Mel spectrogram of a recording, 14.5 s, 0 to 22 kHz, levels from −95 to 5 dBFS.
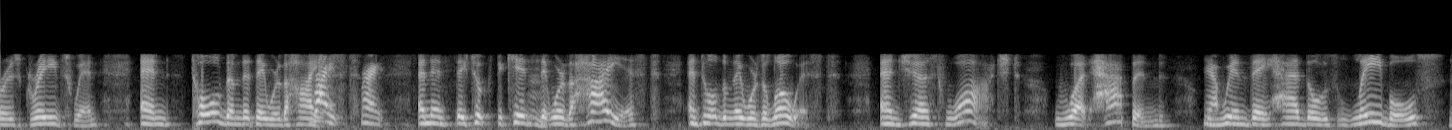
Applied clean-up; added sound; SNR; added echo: none; none; none; none.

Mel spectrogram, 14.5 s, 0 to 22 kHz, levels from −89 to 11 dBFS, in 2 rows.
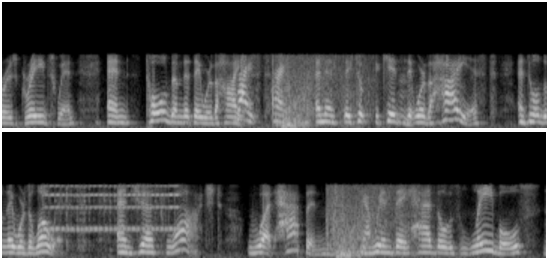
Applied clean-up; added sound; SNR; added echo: none; Bowed string instrument + Splash, splatter; 10 dB; none.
